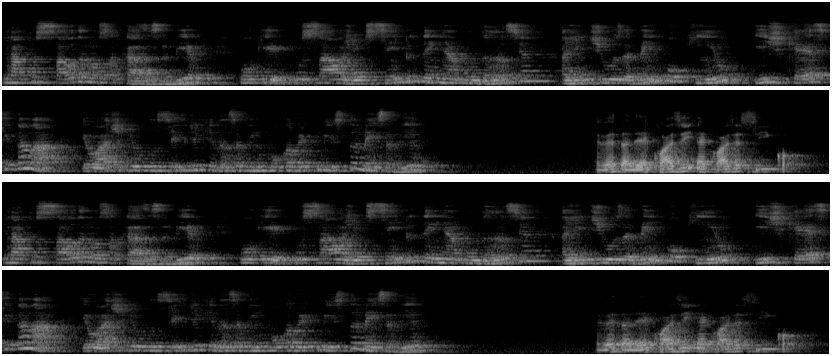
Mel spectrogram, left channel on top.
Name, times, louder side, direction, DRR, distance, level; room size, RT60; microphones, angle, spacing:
voice 1, 0.0-12.5, right 1 dB, 20° left, -2 dB, 0.7 m, -35 dB
voice 2, 14.2-16.1, left 3 dB, 45° left, 8 dB, 0.3 m, -29 dB
4.2 x 3.4 x 2.5 m, 0.91 s
head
